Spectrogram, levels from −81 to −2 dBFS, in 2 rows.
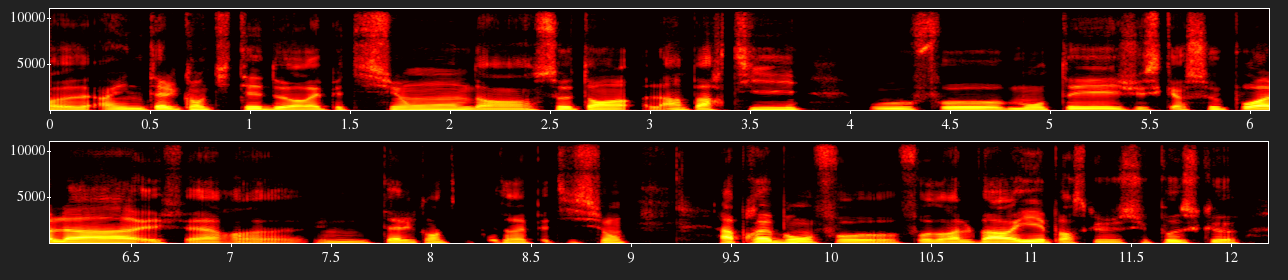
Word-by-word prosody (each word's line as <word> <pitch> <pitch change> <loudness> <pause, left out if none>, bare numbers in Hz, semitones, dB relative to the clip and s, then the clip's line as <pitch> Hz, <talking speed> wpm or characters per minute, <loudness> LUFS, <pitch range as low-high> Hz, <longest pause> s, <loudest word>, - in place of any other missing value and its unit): heu, 120 +1 -1
un - - -1
une 125 -1 -1
telle 145 +2 +3
quantité 150 -1 0
de 135 - 0
répétitions 140 +5 -1
dans 110 -3 -1
ce 130 +6 0
temps 130 -2 +3
l - - -8
imparti. 155 +7 -1 0.3
Ou 135 +2 -1
faut 135 -1 +2
monter 140 +4 +1
jusqu'à 120 -3 -6
ce 115 +5 -5
poids-là 140 +1 +5
et - - -4
faire, 115 0 -5
heu, - - -9
une 115 0 -9
telle 135 +1 -2
quantité 130 -2 -6 0.2
de - - -3
répétitions». 125 +3 -6 0.5
Après 150 0 +5
bon, 140 -3 +2
faut 110 0 -3
faudra 115 -3 -1
le 105 - -5
varier 130 +6 +6
parce 110 -4 -3
que 110 - -7
je - - -6
suppose 125 +3 -5
que 115 +1 -4
130 Hz, 180 wpm, -25 LUFS, 120-140 Hz, 0.5 s, varier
